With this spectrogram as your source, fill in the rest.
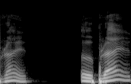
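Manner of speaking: high cartoon call. Swapping cartoon impressions, a speaker offers to do a Stewie impression. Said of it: "I can do the Stewie one".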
